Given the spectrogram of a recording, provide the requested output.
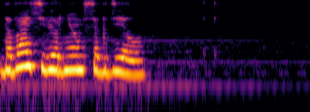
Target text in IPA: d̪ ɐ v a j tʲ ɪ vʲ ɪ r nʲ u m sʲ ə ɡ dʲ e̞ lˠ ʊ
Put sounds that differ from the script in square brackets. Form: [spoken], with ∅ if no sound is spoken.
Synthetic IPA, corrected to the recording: d̪ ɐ v a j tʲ ɪ vʲ ɪ r nʲ [o] m sʲ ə ɡ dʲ e̞ lˠ ʊ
